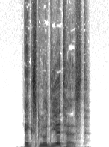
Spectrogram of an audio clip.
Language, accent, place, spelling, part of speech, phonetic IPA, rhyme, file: German, Germany, Berlin, explodiertest, verb, [ɛksploˈdiːɐ̯təst], -iːɐ̯təst, De-explodiertest.ogg
- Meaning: inflection of explodieren: 1. second-person singular preterite 2. second-person singular subjunctive II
